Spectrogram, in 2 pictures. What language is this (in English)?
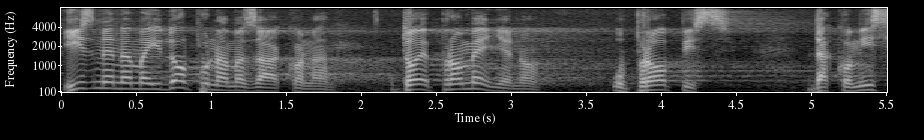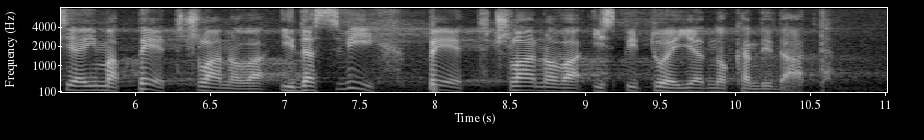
Serbian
